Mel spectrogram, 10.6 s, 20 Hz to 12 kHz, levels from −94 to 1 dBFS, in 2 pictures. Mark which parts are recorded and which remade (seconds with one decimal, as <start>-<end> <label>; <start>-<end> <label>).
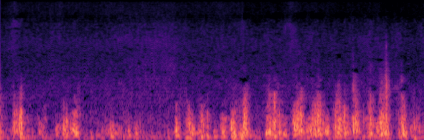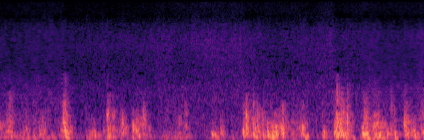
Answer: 0.0-6.2 remade; 6.2-9.8 recorded; 9.8-10.6 remade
